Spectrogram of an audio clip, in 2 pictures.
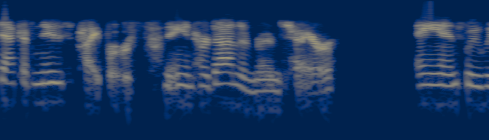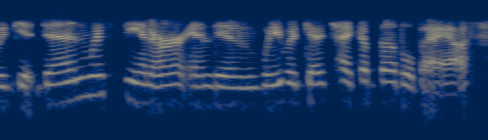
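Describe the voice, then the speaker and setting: Here a woman speaks with a slight northeast Tennessee accent. Her pace is moderate and her intonation fairly even. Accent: subtle northeast Tennessee. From Appalachian southwest Virginia near northeast Tennessee. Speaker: quilter. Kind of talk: interview.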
